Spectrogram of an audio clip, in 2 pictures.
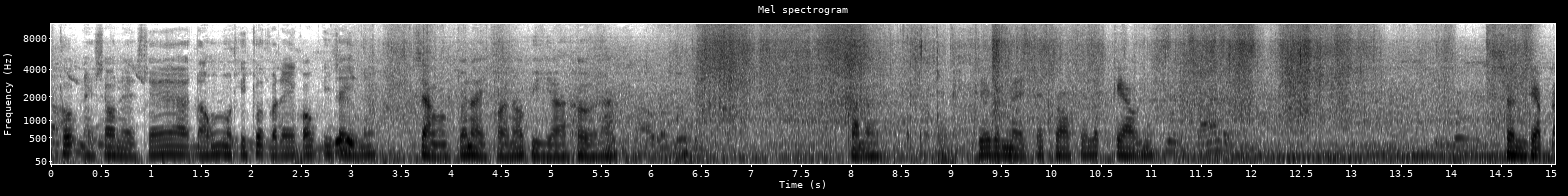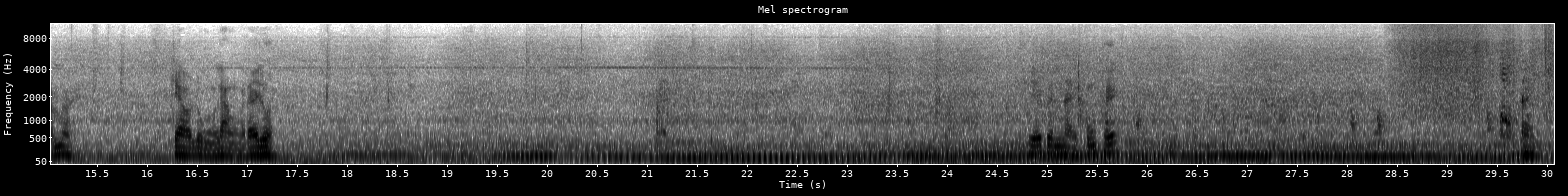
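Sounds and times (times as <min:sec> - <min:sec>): engine running: 0:02.5 - 0:30.0
plastic sheeting rustling: 0:06.2 - 0:14.9, 0:28.4 - 0:30.0.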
